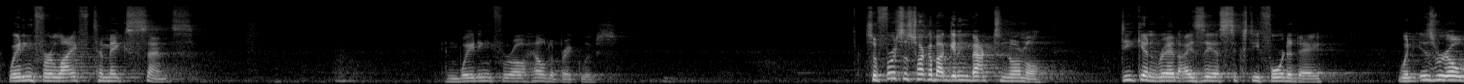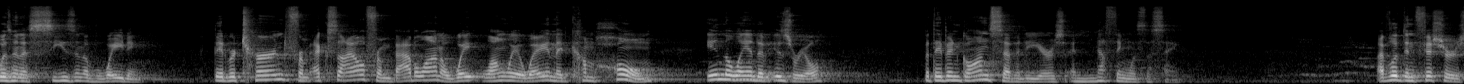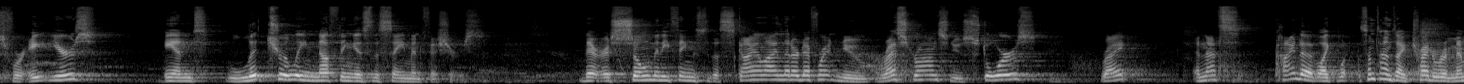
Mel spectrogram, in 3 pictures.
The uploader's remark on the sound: At The Table worship gathering on Sunday, December 3rd, 2023. First Sunday of Advent.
